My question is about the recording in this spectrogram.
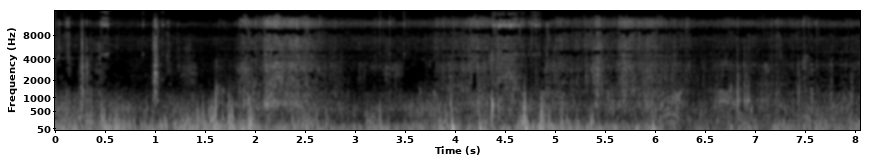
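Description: Wind buffeting the microphone over the water, with scattered splashes and knocks as a hooked red drum thrashes at the surface and is scooped into a rubber-mesh landing net.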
